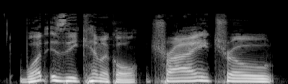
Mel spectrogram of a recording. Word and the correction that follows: Trinitrotoluene: I totally butchered that. Trinit. I cannot pronounce this. – Okay. – Trinitrotoluene.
